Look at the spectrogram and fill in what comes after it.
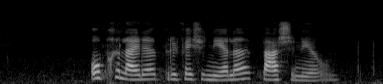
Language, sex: Afrikaans, female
